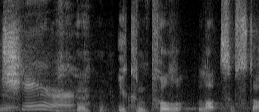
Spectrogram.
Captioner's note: laughter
